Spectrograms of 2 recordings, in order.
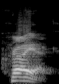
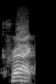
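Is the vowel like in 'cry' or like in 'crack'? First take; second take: cry; crack. First: The vowel sounds like the one in 'cry'. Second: The vowel sounds like the one in 'crack'. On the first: The speaker calls it wrong. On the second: The speaker calls it right.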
